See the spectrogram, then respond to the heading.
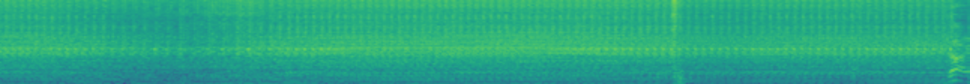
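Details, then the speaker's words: VAZ engine after fixing crankshaft pulley knock from a missing/worn key, heard from front, alternator belt not yet fitted: light quick valve chatter over steady idle, no clank left. Valve tappet chatter. "Слышите, ушел стук, ушел. Это уже тарахтит, там клапана тарахтят, ничего страшного. Но этого лязга-то уже нету."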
